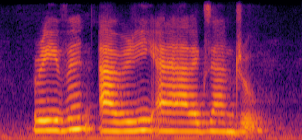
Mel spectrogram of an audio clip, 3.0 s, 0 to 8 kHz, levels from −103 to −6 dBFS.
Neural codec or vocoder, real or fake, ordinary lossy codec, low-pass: none; real; Opus, 32 kbps; 7.2 kHz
